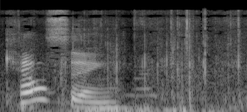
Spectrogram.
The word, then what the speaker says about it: Kelsang: How do you pronounce it? Kelsang.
